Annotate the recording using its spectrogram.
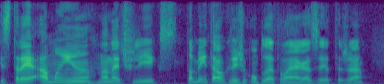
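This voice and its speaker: Fairly high-pitched male voice at a fairly quick pace, ordinary pitch variation, very clean recording with a silent background. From Brazil. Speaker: film critic. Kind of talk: radio film review segment. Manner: animated, conversational.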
